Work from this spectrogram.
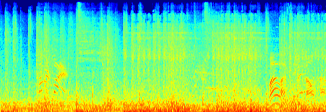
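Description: Bursts of rapid automatic gunfire and booms from the Halo Master Chief Collection video game on Xbox One, continuous and loud battle noise with voices talking over it.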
